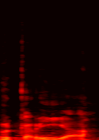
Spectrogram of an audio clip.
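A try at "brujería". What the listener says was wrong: No, bru with a B. Bruje. With a B. No, bruje.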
